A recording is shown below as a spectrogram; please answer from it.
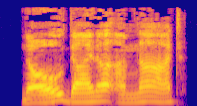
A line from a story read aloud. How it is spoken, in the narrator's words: In the background, I hear my dad shout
